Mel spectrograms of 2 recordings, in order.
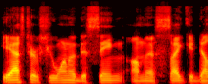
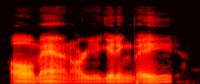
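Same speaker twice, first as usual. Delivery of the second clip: deep rumbling voice, lower pitch; 3 semitones lower, 3 dB quieter than usual. Retelling a conversation about touring: B B King's deep rumble. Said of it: "B B King's deep rumble".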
